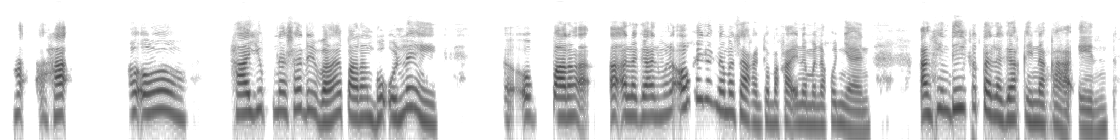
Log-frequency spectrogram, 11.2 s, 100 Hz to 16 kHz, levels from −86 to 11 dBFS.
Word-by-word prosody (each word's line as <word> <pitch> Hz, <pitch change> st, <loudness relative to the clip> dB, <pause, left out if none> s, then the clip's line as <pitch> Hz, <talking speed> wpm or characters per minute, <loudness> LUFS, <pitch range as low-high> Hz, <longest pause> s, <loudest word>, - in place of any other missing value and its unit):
ma 265 Hz, -, -3 dB, 0.3 s
ha 250 Hz, +1 st, +7 dB, 0.7 s
oo, 275 Hz, -3 st, +1 dB, 0.5 s
hayop 270 Hz, +3 st, +4 dB
na 280 Hz, 0 st, -2 dB
siya, 310 Hz, -, -1 dB
di 290 Hz, -1 st, -4 dB
ba, 210 Hz, 0 st, +3 dB
parang 230 Hz, -1 st, +2 dB
buo 230 Hz, +1 st, -1 dB
na, 245 Hz, +9 st, 0 dB
eh. 220 Hz, -, -3 dB, 0.8 s
Oo, 245 Hz, -6 st, -2 dB, 0.2 s
parang 240 Hz, -1 st, +6 dB, 0.2 s
aalagaan 245 Hz, -1 st, +2 dB
mo 260 Hz, -, -6 dB
na. -, -, -3 dB
Okey 420 Hz, +7 st, +3 dB
lang 380 Hz, -, -9 dB
naman 275 Hz, -, -1 dB
sa 235 Hz, -3 st, +2 dB
akin 190 Hz, -2 st, -8 dB
kumakain 190 Hz, 0 st, -3 dB
naman 175 Hz, -1 st, -5 dB
ako 185 Hz, +3 st, -8 dB
niyan. 145 Hz, -5 st, -6 dB, 0.5 s
Ang 255 Hz, 0 st, +7 dB
hindi 315 Hz, +1 st, +1 dB
ko 325 Hz, -, -11 dB
talaga 230 Hz, -6 st, +2 dB
kinakain, 175 Hz, -, -4 dB
240 Hz, 165 wpm, -26 LUFS, 200-280 Hz, 0.8 s, ha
